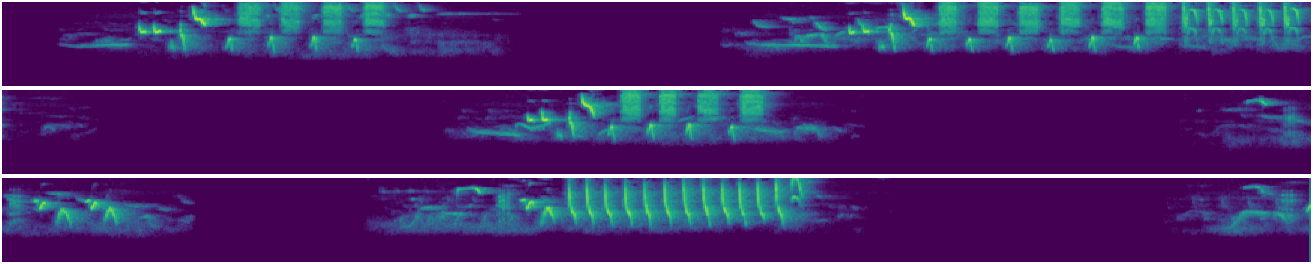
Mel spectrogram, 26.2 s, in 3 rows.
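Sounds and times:
Common nightingale song with chirps and rattling series: 0:00.9 - 0:03.0, 0:05.0 - 0:08.7, 0:12.2 - 0:14.2, 0:20.6 - 0:22.9.

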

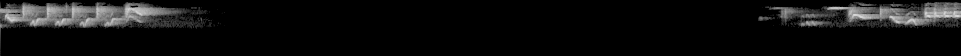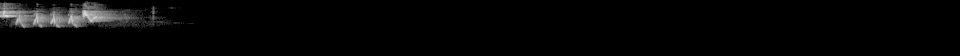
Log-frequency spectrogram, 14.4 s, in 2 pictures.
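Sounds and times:
bird singing buzzy chirps: 0:00.0 - 0:01.3, 0:05.8 - 0:08.2.

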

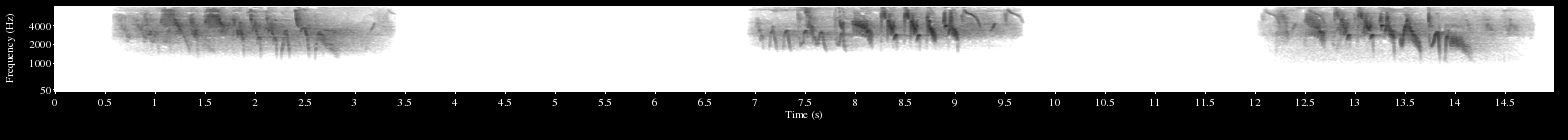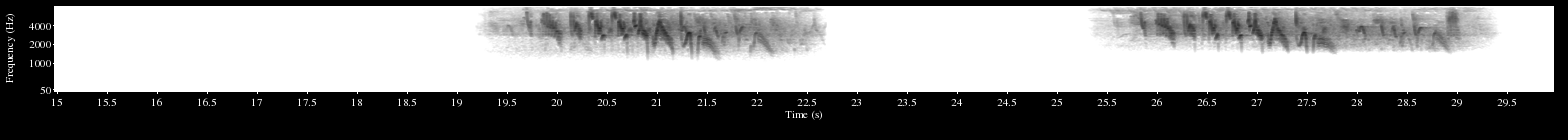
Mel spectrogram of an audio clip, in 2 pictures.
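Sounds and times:
bird chirping song: 0:00.6 - 0:03.4, 0:07.0 - 0:09.7, 0:12.0 - 0:14.8, 0:19.3 - 0:22.7, 0:25.4 - 0:29.4.

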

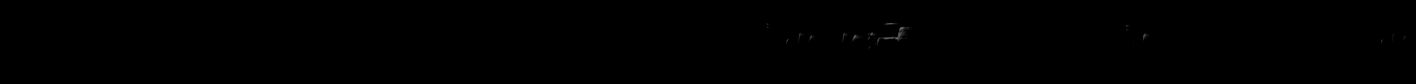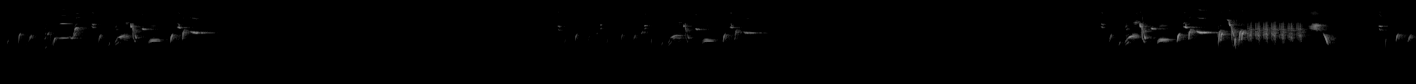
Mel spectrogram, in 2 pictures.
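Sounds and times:
bird giving high scratchy twitters and sweeping chirps: 0:07.7 - 0:09.2, 0:14.3 - 0:16.3, 0:19.8 - 0:21.8, 0:25.2 - 0:28.3.

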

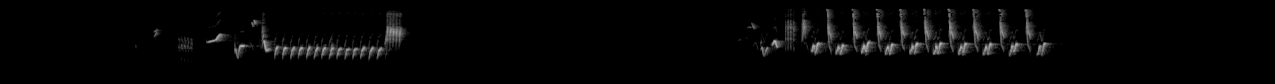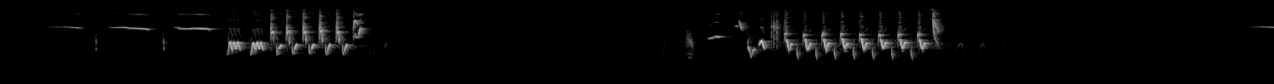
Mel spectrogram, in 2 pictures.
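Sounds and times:
bird giving rapid crisp trills: 0:01.8 - 0:04.1, 0:07.5 - 0:10.5, 0:13.3 - 0:16.4, 0:19.6 - 0:22.2.

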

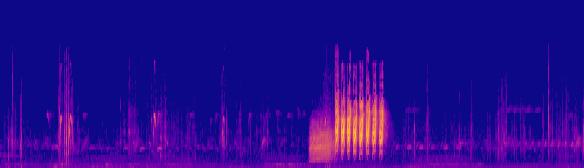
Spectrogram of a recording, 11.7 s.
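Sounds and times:
faint scattered bird chirps: 0:00.2 - 0:11.6.

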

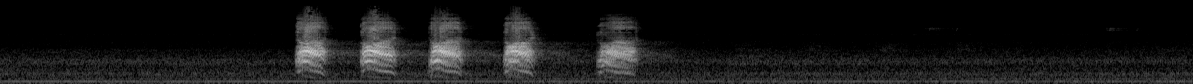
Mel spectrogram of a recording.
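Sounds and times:
faint low hum: 0:00.0 - 0:11.9
bird cawing: 0:03.0 - 0:06.8.

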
